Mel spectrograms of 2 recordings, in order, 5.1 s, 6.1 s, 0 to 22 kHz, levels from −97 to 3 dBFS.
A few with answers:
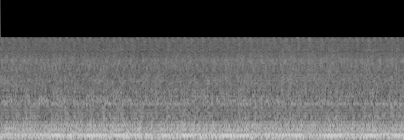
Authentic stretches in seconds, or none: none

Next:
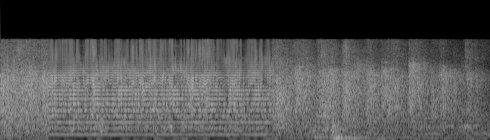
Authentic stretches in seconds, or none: 0.0-0.6; 3.4-6.1

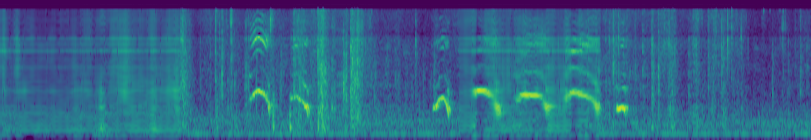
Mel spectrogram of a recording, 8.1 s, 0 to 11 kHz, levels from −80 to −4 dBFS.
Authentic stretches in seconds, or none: 1.8-4.6; 6.0-8.1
